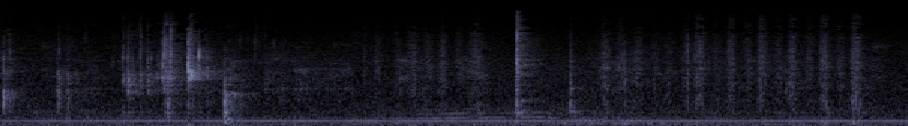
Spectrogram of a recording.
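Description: Scattered soft clinks and knocks of a ladle and bowls as soup is served, over a steady low hum.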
